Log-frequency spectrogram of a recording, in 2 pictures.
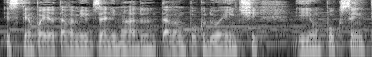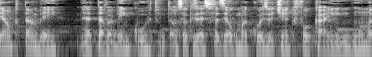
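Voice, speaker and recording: A Brazilian podcast host with a low-pitched, darkish voice, made slightly off by the flu, rambles informally as he chats casually with his listeners.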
